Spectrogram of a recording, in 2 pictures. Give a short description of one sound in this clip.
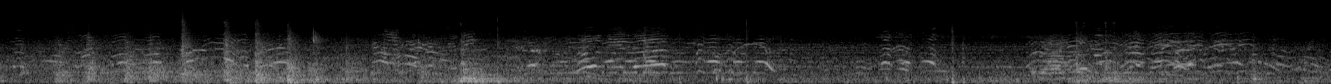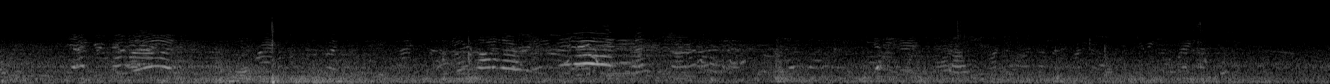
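A soccer ball is kicked with dull thuds.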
